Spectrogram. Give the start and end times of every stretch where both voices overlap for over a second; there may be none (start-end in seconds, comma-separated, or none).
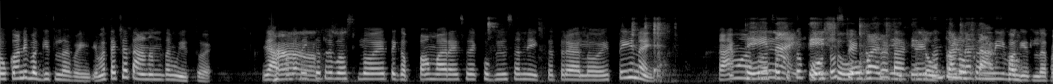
7.5-9.7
